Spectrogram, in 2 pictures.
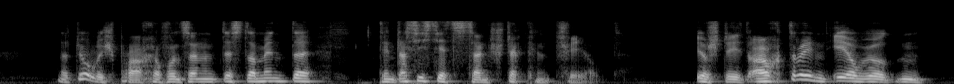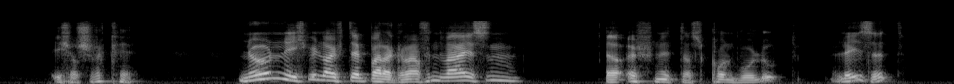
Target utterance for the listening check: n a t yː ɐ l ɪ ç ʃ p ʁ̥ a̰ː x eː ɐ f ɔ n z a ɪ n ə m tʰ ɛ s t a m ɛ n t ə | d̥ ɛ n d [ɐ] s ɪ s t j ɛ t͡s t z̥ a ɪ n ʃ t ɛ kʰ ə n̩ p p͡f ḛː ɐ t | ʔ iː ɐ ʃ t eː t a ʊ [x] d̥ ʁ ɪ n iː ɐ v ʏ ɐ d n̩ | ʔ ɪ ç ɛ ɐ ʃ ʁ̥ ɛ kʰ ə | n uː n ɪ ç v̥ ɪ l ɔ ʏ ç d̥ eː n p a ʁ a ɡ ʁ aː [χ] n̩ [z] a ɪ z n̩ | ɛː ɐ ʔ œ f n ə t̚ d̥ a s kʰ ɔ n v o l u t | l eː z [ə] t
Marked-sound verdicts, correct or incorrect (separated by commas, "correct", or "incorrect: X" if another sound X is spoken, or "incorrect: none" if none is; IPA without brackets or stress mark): incorrect: a, correct, incorrect: f, incorrect: v, correct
